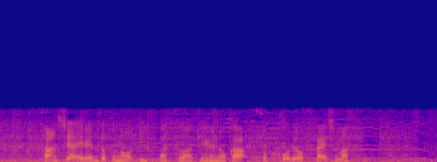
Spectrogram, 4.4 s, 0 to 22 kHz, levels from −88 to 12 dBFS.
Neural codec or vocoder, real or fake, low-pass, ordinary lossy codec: none; real; 7.2 kHz; none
